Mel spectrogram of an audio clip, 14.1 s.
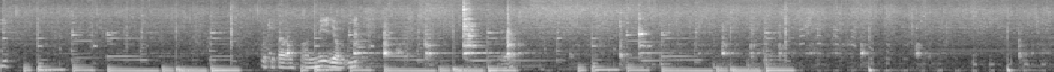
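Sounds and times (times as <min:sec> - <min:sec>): vegetables sizzling in butter: 0:00.0 - 0:14.0
spoon knocking against pot: 0:04.6 - 0:07.5, 0:08.2 - 0:10.6, 0:11.4 - 0:12.6.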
